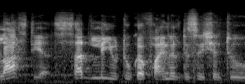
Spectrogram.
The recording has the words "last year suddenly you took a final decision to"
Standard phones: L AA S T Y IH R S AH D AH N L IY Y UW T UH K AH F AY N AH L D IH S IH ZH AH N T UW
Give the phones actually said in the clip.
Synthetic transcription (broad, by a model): L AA S T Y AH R S AH D AH N L IY Y UW T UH K AH F AY N AH L D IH S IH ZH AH N T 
